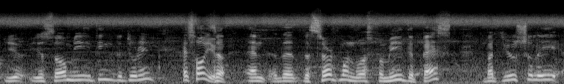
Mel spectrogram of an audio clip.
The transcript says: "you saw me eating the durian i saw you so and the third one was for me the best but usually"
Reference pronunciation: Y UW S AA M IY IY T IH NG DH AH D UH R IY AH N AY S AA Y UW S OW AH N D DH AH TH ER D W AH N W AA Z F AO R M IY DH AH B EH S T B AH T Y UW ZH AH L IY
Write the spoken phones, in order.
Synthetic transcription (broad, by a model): Y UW S AA M IY IY T IH NG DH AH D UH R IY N AY S AA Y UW S OW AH N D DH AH S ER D W AH N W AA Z F AO R M IY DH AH B EH S T B AH T Y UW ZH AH L IY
